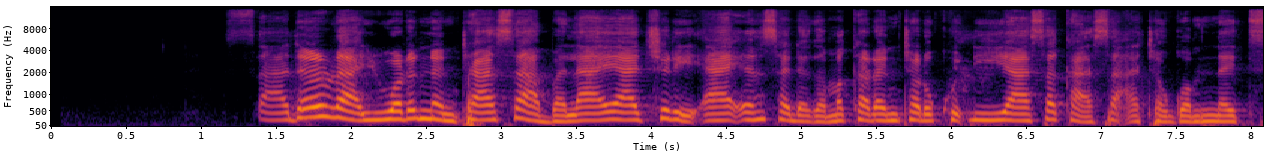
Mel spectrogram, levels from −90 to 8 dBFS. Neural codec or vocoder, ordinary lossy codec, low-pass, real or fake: vocoder, 44.1 kHz, 128 mel bands, Pupu-Vocoder; AAC, 96 kbps; 14.4 kHz; fake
